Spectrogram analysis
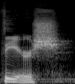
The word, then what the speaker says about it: Thirsk: Thirsk is pronounced Thiersch. It has the Y and the SC.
